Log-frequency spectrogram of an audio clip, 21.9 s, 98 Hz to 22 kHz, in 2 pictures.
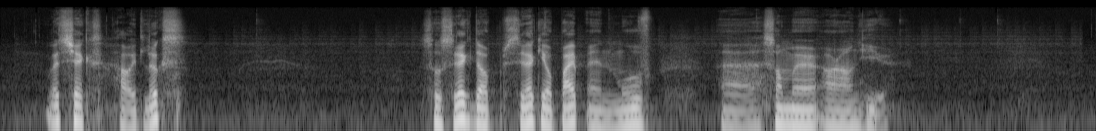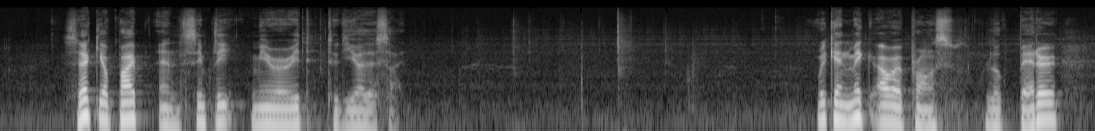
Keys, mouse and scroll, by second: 0.1 right click, 0.5 click, 1.2 right click, 2.8 scroll, 4.2 click, 8.2 right click, 9.0 scroll, 9.4 right click, 11.8 click, 13.5-14.5 typing, 15.9 Return, 16.7 x, 16.9 Return, 18.4 click, 18.9 right click, 20.5 right click.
